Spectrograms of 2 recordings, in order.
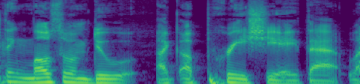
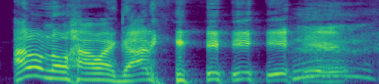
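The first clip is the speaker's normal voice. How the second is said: high, loud line dissolving into laughs; breaking into laughter; 8 semitones higher, 5 dB louder, slower than usual. Retold or imitated. Host admitting he lost his thread, breaking into laughter. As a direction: laugh your way slowly through the last words.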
